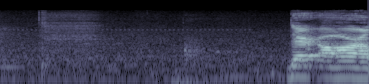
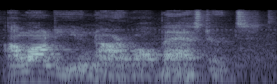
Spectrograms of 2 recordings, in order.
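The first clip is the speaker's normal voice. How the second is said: hissed paranoid threat; menacing whisper; 7 semitones lower, 13 dB quieter than usual. Acted. Paranoid rant.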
